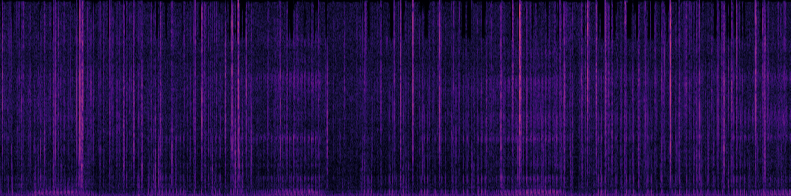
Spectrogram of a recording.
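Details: Cozy fireside scene with a sleeping cat: low, throaty purr rising and falling in slow waves about every two to two and a half seconds, while the fire crackles with frequent bright clicks and pops.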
